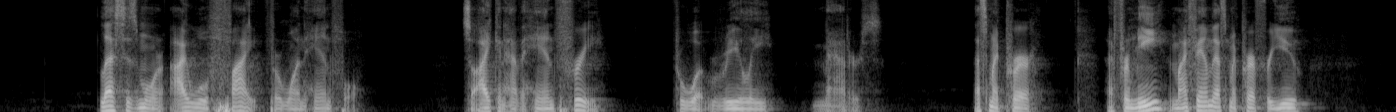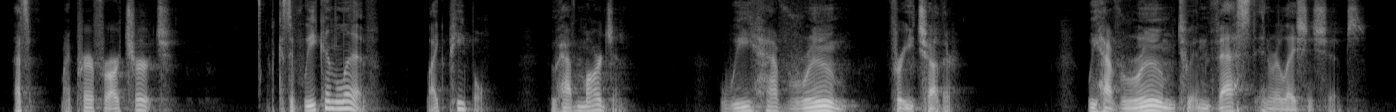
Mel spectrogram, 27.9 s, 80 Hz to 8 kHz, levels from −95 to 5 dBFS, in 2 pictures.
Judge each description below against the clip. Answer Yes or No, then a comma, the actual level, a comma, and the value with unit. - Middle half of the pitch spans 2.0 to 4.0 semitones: No, wide, 5.4 semitones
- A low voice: Yes, low, 100 Hz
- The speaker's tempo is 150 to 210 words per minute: No, slow, 135 wpm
